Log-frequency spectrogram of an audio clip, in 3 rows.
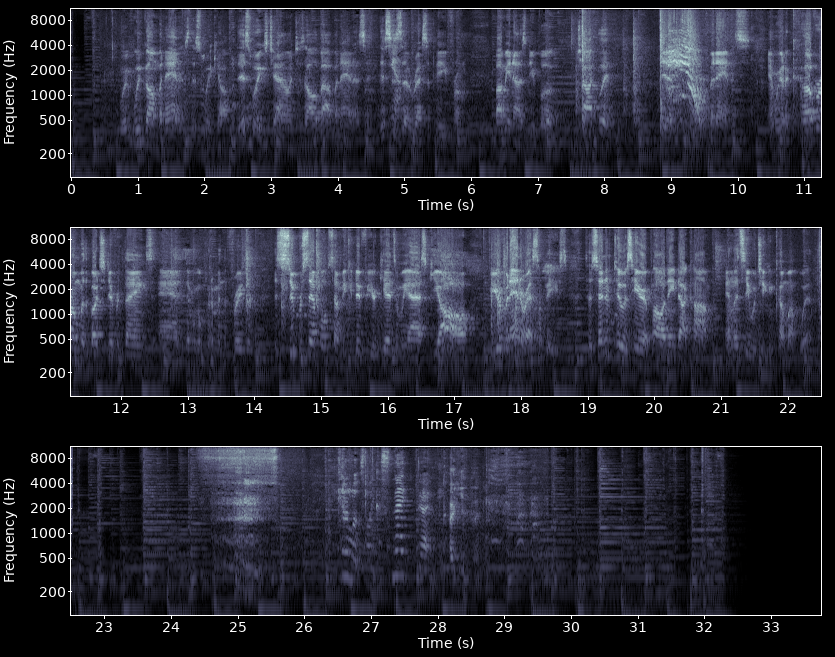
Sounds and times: Music: 0.0s - 32.8s.

